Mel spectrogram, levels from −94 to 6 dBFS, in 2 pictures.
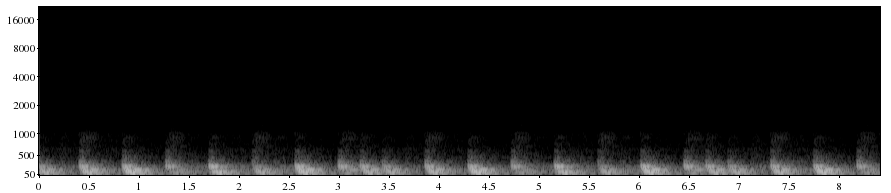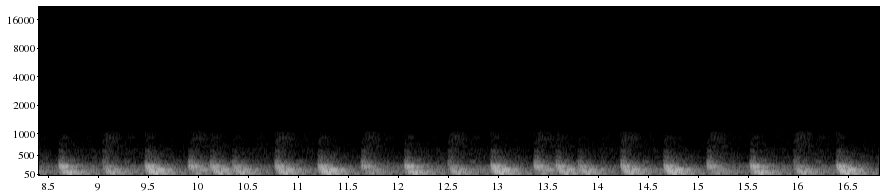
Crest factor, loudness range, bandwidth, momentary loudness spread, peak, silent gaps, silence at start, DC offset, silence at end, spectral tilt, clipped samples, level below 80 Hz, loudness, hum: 16 dB; 1 LU; 0.9 kHz; 10 LU; -18 dBFS; none; 0 s; under 0.1%; 0 s; -18 dB/octave; under 0.1%; -42 dBFS; -35 LUFS; none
